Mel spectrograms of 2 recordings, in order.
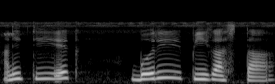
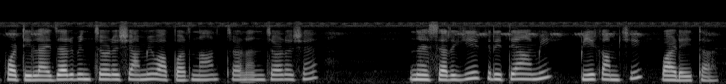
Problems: constant background noise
